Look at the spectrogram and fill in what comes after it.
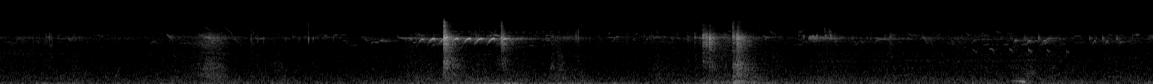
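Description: Birds calling in the open: a rapid trill about four seconds in, then a couple of sharp chirps about three seconds later, over a faint steady high background.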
